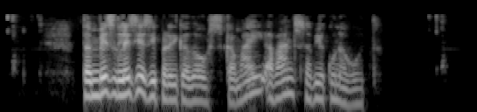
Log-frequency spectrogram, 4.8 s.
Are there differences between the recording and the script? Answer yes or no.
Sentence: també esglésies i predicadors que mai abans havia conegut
no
